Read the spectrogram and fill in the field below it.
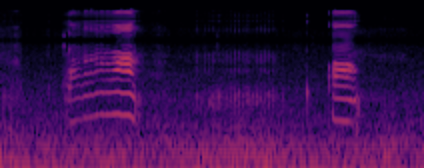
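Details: Vocal two-year-old male British Shorthair meowing during play indoors: one longer rising-then-falling meow, then a shorter second meow about a second and a half later, with quiet room noise between.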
